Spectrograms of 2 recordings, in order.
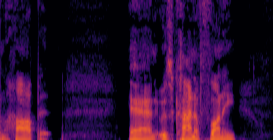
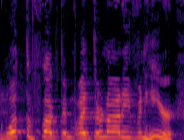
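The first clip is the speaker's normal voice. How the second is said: confused outrage; 12 semitones higher, 3 dB quieter than usual. Retold or imitated. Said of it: "He's like".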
